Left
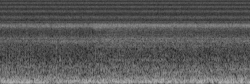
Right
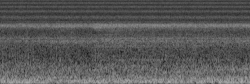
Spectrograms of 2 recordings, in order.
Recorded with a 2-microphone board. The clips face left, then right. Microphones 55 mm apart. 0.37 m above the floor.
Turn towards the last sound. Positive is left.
No sound to turn to.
